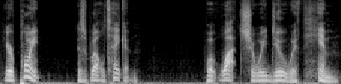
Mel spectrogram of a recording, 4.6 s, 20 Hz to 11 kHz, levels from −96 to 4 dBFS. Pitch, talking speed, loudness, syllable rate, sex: 125 Hz, 160 wpm, -20 LUFS, 4.2 syllables/s, male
